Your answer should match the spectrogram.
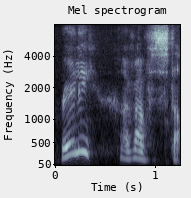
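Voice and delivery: high-pitched retold disbelief; surprised reply. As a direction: play mock astonishment at the compliment. Acts out own surprised reply.

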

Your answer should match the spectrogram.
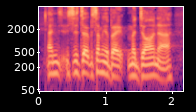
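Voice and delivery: ordinary delivery

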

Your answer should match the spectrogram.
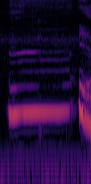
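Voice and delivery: long moaning whale song; imitated whale call. Host mimics whales conversing in the background, as moaning calls. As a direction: make a drawn-out whale noise. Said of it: "in the background you just".

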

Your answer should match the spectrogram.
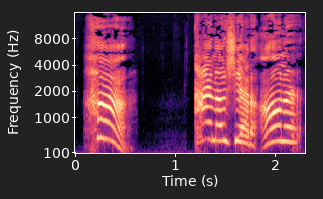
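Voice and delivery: put-on high voice of the neighbor; neighbor's voice. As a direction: imitate a neighbor taken aback. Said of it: "neighbor goes".

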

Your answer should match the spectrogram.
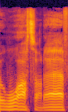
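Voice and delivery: slow, drawn-out amazed question; a slow, hushed what on earth; stunned disbelief. Retold or imitated. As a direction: let the shock sink in slowly. Reacting to transfer news.

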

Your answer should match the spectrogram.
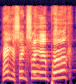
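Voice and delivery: mock Larry the Cable Guy; Larry impression. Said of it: "Larry the Cable Guy was like".

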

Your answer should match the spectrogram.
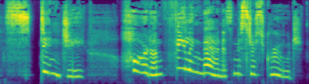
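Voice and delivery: very high, scolding wife; high, exasperated wifely tirade; indignant Mrs Cratchit. Acted. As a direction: rail about him in a high-pitched voice. Voices Mrs Cratchit railing at Scrooge.

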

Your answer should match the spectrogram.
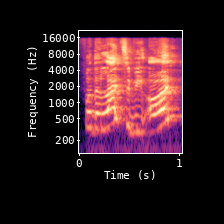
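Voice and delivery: loud, high-pitched disbelief; hammed-up shocked questioning; mock incredulity. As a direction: exclaim as if just finding out. Mocking her younger, clueless self.

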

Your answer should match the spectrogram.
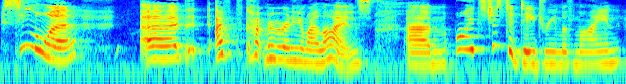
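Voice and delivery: a hint of Audrey's squeaky accent; Audrey character voice. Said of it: "give us some of your character voice".

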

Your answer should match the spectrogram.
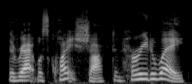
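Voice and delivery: ordinary delivery

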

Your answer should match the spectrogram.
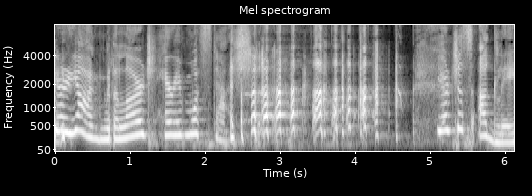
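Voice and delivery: high-pitched, hammed-up Irish accent; bad Irish accent. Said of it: "my Irish accent is not even".

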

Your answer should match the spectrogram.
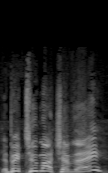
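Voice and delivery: high, gushing camp diva voice; campy drag queen. Acted. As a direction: greet them like a flamboyant drag queen. GM voicing Mother Appleby.

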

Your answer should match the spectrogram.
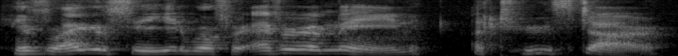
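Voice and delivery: rhythmic verse reading, lines leaning hard on their openings; poem recitation. Acted. Host reading an AI poem about Yul Brynner, measured recitation. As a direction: recite a rhyming tribute line by line. Reads the rhyming poem aloud.

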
